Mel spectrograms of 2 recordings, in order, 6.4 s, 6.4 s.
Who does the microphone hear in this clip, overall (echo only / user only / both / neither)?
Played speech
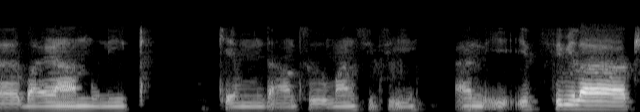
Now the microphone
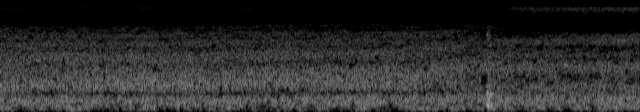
neither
